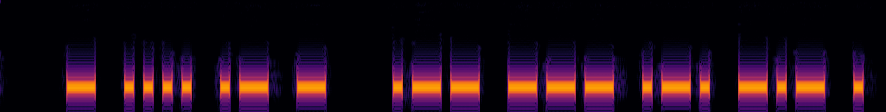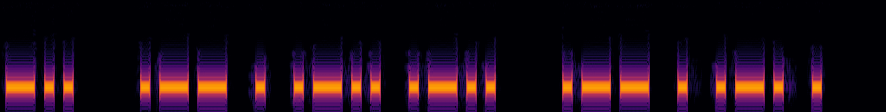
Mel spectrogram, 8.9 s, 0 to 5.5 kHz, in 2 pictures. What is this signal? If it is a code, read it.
Morse code, heard as a keyed tone, about 25 wpm, 600 Hz. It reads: THAT WORKED WELL WERE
